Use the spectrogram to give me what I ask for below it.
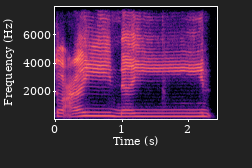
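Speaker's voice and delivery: आई नाइन with the नून held clear at the end; clear noon at the stop. Shown as a demonstration. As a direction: recite slowly, ring out the final नून. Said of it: "नून को वाजे करना है". (आख़िर में नून साफ़)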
